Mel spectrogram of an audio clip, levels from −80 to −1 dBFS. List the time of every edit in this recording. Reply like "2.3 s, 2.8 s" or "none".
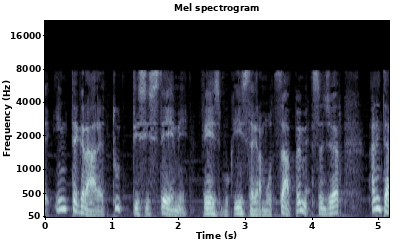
none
